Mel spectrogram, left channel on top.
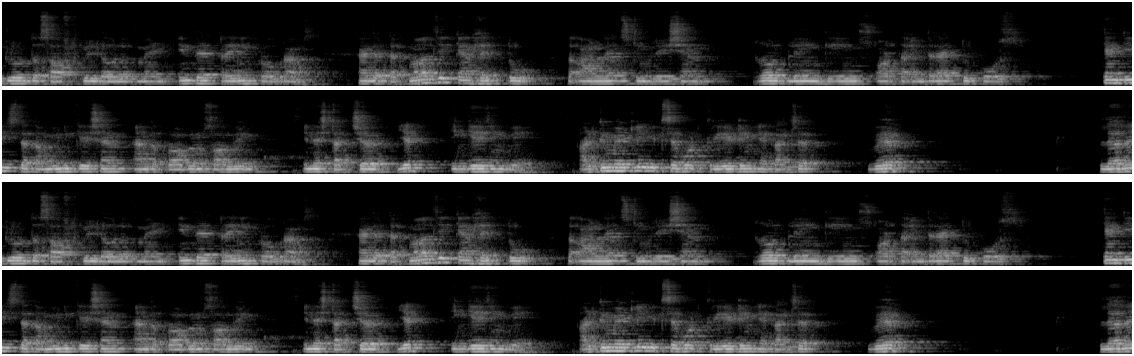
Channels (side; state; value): both; identical; correlation 1.00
